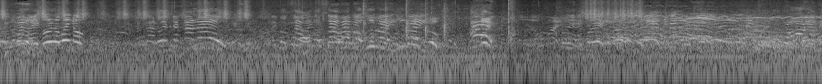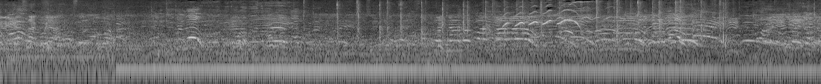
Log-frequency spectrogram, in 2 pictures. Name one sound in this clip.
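A crowd of spectators chatters and calls out outdoors throughout.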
